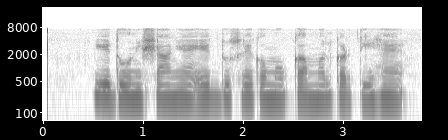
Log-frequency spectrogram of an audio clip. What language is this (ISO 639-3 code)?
urd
